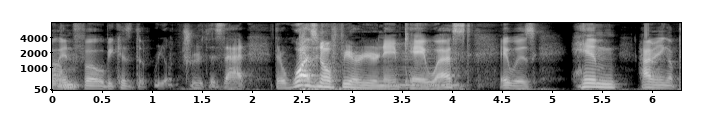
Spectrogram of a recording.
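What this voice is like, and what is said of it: Usual voice. Nothing is said of it.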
